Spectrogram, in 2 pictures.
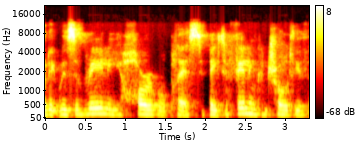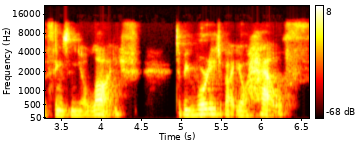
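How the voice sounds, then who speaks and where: This woman speaks at a fairly quick pace in a very deep, low pitch with vocal fry and a dark, mellow tone. Her intonation stays flat and monotone against a quiet background. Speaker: sober coach. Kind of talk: interview testimony.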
